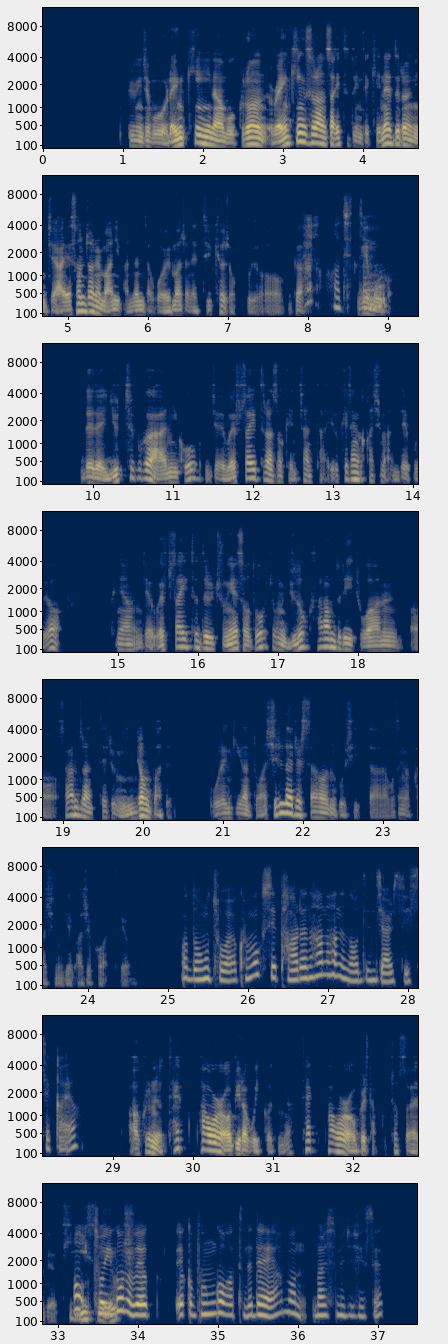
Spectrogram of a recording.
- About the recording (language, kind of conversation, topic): Korean, advice, 쇼핑할 때 결정을 미루지 않으려면 어떻게 해야 하나요?
- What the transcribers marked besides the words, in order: other background noise; gasp; in English: "TECH"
